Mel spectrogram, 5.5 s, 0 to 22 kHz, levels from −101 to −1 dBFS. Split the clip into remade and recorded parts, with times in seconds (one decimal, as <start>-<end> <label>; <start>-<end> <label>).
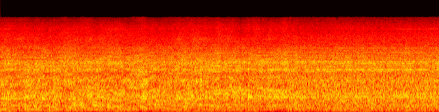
0.0-3.6 remade; 3.6-5.5 recorded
